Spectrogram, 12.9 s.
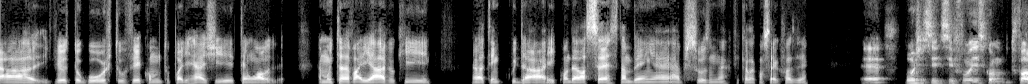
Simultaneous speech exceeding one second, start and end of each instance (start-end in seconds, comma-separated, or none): none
